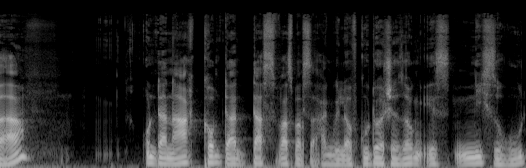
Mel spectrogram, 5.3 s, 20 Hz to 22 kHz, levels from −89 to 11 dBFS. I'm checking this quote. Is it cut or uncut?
cut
